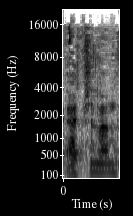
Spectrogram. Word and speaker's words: echelon: एचलन कह लें, बाद एचलन बोलते हैं, बाद एक्लन फॉर्म बोलते हैं, ये आप पे डिपेंड करता है कि आप इसकी क्या प्रोनाउंसिएशन करते हैं। एचलन ज़्यादातर ये वर्ड चलता है।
